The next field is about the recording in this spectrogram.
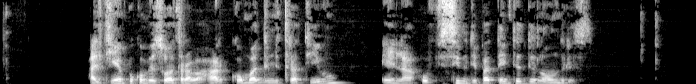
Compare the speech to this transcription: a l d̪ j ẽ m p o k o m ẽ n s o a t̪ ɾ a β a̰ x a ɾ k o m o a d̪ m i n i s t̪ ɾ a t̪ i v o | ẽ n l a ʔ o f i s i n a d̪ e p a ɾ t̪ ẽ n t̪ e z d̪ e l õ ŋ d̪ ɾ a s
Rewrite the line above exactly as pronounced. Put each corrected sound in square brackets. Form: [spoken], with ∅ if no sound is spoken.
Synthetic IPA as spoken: a l [t̪] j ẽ m p o k o m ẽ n s o a t̪ ɾ a β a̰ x a ɾ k o m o a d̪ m i n i s t̪ ɾ a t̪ i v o | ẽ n l a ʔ o f i s i n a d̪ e p a [∅] t̪ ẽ n t̪ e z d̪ e l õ [n] d̪ ɾ [e] s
